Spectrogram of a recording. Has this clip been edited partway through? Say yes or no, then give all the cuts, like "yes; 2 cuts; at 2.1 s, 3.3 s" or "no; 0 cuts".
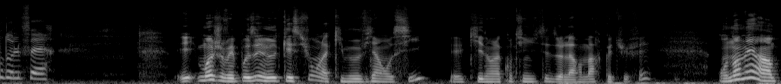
no; 0 cuts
